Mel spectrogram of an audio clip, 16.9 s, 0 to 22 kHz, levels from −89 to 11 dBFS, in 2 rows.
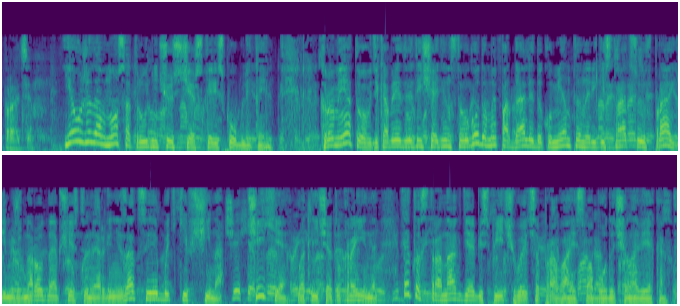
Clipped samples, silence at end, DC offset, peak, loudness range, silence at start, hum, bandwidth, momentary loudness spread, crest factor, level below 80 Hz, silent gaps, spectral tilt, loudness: under 0.1%; 0 s; under 0.1%; 0 dBFS; 1 LU; 0.05 s; none; 8.8 kHz; 4 LU; 12 dB; -34 dBFS; none; -5 dB/octave; -13 LUFS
